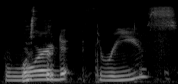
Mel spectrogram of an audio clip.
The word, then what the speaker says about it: Lord Threes: So the droid is named Lord Threes. What's the Like name? spelled with a number. Well, his actual title is LRD-33, so we call him Lord Threes.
